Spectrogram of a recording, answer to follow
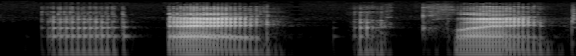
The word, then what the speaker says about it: acclaimed: Acclaimed, 2 syllables. A, stress on A, right? Low pitch, A, high pitch. Acclaimed, acclaimed, acclaimed, acclaimed.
